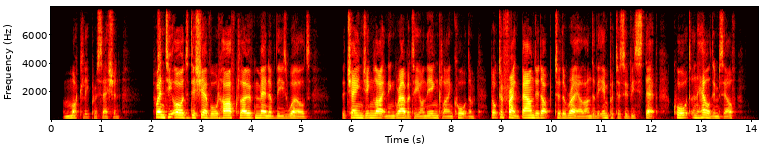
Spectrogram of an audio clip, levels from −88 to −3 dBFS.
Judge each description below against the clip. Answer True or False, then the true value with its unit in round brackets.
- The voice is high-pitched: False (145 Hz)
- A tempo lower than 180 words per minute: True (155 wpm)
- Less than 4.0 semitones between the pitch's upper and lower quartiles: True (3.3 semitones)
